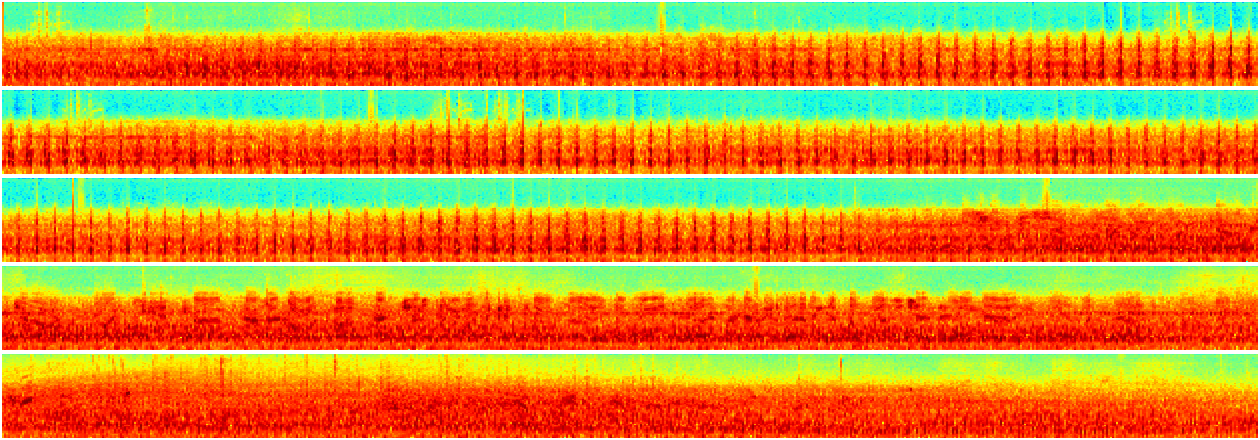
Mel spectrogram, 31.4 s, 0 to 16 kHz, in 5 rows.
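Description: Bell 212 helicopter with a two-bladed main rotor and a PT6T-3 Twin-Pac turboshaft, flying past with a steady rotor beat and turbine noise. The sound grows brighter and hissier in the last few seconds.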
